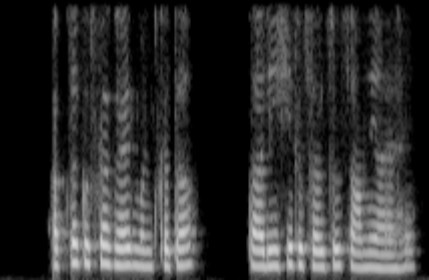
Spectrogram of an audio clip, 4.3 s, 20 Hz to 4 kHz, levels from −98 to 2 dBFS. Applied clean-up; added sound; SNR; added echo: neural mask model Resemble Enhance denoiser.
